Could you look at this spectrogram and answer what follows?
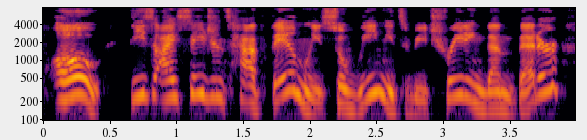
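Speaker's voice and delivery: high mock whine of his words; mocking quote. Mocking Homan's TV quote, sarcastic. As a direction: parody his excuse with scorn. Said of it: "go on national television and say".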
